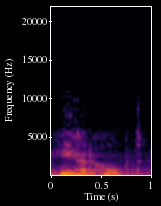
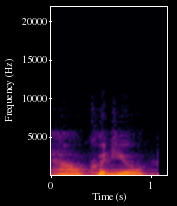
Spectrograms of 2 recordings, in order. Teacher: the lightness of h in he had hoped versus the stronger push in how could you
